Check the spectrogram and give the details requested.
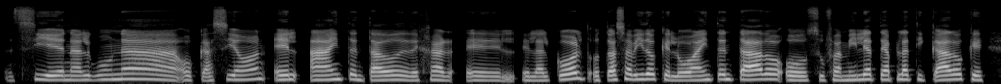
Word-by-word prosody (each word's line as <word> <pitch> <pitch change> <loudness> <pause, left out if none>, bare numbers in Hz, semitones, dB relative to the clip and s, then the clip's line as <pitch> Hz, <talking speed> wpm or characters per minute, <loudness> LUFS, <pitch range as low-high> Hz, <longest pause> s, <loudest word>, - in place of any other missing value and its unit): ¿si 220 +3 -3
en 205 0 0
alguna 225 +1 +1
ocasión 215 +6 -4
él 215 +1 0
ha 210 +2 +4
intentado 210 -3 0
de 205 -2 -1
dejar 190 0 -2
el 185 0 -5
el 185 0 -5
alcohol?, 220 +9 +1
¿O 195 - -5
tú 205 +2 -1
has 220 - +2
sabido 240 0 +1
que 220 -3 -2
lo 190 0 0
ha 195 +1 +2
intentado? 230 +1 +3
¿O 195 -1 0
su 195 0 -8
familia 205 +4 0
te 220 -1 -2
ha 215 - +2
platicado 220 0 +1
que 210 -4 -3
210 Hz, 160 wpm, -23 LUFS, 195-230 Hz, -, ha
